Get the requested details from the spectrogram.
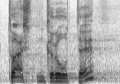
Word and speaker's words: Thorsten Grote: His full name is Thorsten Grote. Excuse me, I'm pronouncing it the German way.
